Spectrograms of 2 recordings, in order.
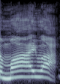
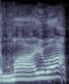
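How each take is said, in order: First: માં આવ્યા higher and brighter, eager; excited announcement. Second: Stretched out slowly, in awe; slow reverent welcome. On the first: Husband tells his wife mother has come, excited. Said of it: "એ કે". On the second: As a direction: say માં આવ્યા slowly, as if greeting a holy guest. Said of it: "ભાઈને એમ કે". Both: Retold or imitated.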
